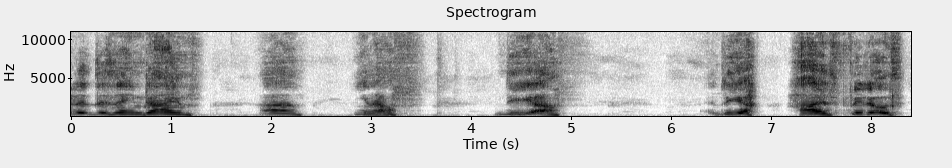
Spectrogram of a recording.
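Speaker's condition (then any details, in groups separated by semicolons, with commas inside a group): Cerebral palsy; birth brain damage, premature birth, fine motor impairment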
